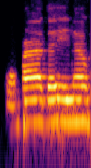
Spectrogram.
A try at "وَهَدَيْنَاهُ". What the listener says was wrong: না হা টান হবে না দালও টান হবে না এগুলো সব তাদের ওয়াহাদাইনা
